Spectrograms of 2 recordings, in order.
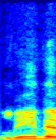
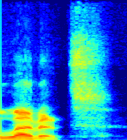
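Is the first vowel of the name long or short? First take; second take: long; short. First: The first vowel is long, like 'leave'. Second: The first vowel is short, like 'lev'. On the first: "but you can say leave it" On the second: "Like it's unleavened"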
